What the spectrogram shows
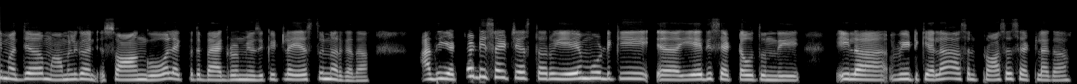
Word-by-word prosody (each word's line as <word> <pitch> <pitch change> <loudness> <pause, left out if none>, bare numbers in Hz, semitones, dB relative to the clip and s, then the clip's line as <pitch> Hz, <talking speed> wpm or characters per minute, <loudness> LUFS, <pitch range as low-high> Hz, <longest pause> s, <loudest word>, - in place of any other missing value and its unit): మధ్య 245 +2 0 0.2
మాములుగానే 225 0 -2
సాంగో 215 -1 +2
లేకపోతే 235 -1 -4
బ్యాక్‌గ్రౌండ్ 210 +1 0
మ్యూజికో 210 +2 -3
ఇట్లా 235 +1 -2
ఎస్తున్నారు 245 -3 0
కదా! 180 0 -5 0.7
అది 260 +2 +1
ఎట్లా 360 +11 +1
డిసైడ్ 325 -3 +1
చేస్తారు 260 -2 0 0.2
ఏ - - +8 0.2
మూడ్‌కి 265 -1 0 0.4
ఆహ్, 210 -1 +2 0.2
ఏది 235 +3 +3
ఆహ్, - - -16
సెట్ 225 -1 0
అవుతుంది 205 -2 -1 0.6
ఇలా 230 -2 +4 0.4
వీటికి 235 -1 0
ఎలా 250 +4 0
అసలు 245 -2 -5
ప్రాసెస్ 230 +4 -2
ఎట్లాగా? 200 -2 -5
230 Hz, 145 wpm, -20 LUFS, 210-255 Hz, 0.7 s, ఏ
